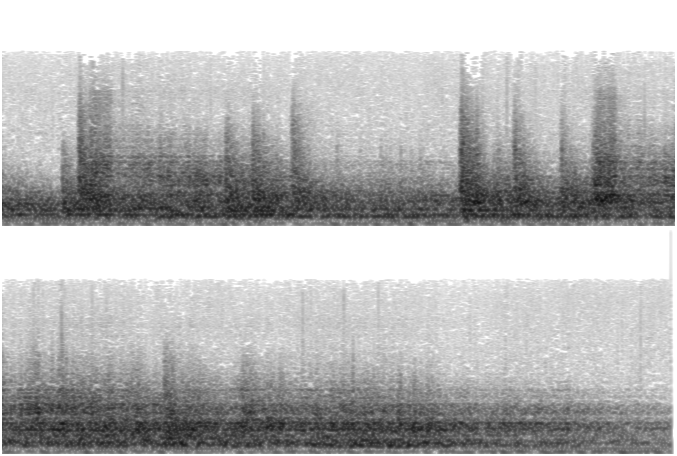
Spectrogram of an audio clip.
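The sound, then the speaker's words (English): Hand grenade and munitions explosions destroying an antique shop: a long, heavy rumble broken by several sharp blasts, staying loud before slowly fading at the end. “Count Padova attempted to throw a hand grenade. I was forced to shoot. The shop was destroyed in the explosions that followed.”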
